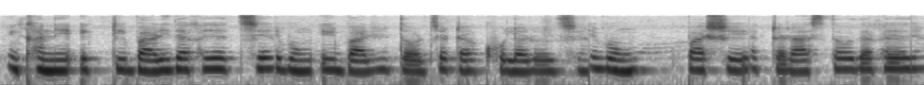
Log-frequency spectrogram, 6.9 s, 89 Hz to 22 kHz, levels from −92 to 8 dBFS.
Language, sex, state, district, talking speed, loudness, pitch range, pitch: Bengali, female, West Bengal, Jalpaiguri, 155 wpm, -16 LUFS, 225-255 Hz, 245 Hz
